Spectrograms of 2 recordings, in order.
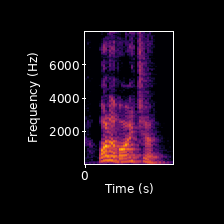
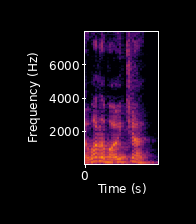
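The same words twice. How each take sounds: First: Higher, louder mock Belfast greeting; hammed-up Belfast accent. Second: Lightly attempted Belfast greeting; bad Belfast accent. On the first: Host repeats the greeting for Andrew in an exaggerated, louder Belfast accent. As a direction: belt out a bad Belfast accent. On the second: Host greets Andrew from a wet Belfast in a bad Belfast accent. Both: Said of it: "Worst accent of all time".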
